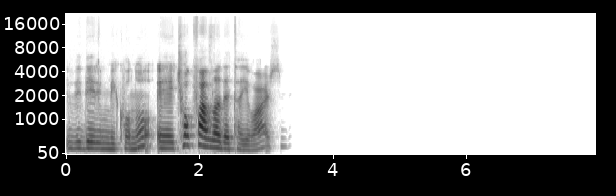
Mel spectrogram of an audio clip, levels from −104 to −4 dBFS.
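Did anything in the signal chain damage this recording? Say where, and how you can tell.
No, nothing in the signal chain has damaged this speech. The level fades out smoothly, as an editor would, from roughly 2.5 s until the fade ends at 3.39 s, with no click or hard edge.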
